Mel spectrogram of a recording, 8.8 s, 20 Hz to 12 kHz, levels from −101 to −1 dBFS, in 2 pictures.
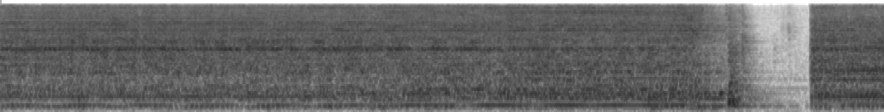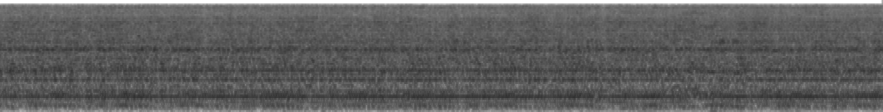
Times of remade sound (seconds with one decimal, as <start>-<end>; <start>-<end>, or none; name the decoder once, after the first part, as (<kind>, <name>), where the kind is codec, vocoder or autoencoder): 0.0-2.6 (autoencoder, DAC-VAE); 7.4-8.8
